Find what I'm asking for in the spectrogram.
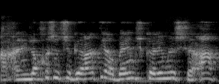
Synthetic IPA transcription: anilo̞χoʃevʃeɡaʁat̪iaʁbeimʃkalimleʃaʔa

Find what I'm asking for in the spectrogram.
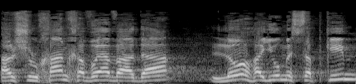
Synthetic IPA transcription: ʔalʃulχanχavejaveːd̪a | lo̞ɦajumesapkim

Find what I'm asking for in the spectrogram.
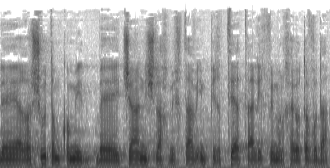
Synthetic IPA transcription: leʁaʃuthamkʰo̞mit̪bejt͡ʃanːiʃlaχmiχt̪avḭmpiʁteat̪ʰa̰ːliχveimanχajo̞t̪avo̞d̪a

